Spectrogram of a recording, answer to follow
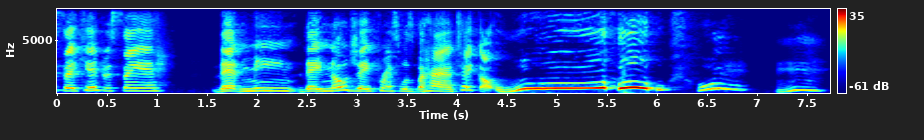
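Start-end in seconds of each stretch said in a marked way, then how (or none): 4.4-6.1 long, high, loud "woo"; piercing sustained whoop of amazement. Real, not acted. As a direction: let out a drawn-out high whoop. Startled reaction to the lyrics.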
